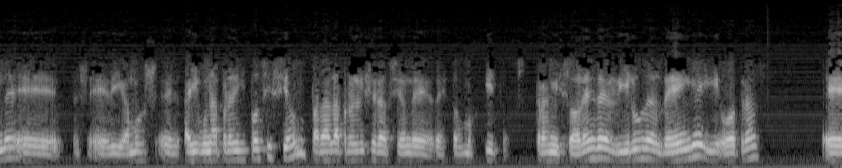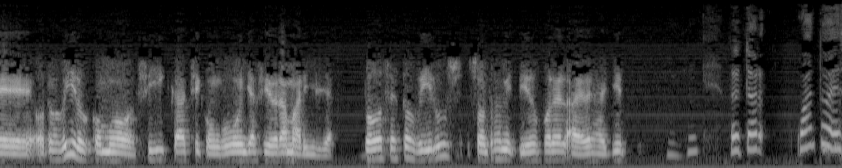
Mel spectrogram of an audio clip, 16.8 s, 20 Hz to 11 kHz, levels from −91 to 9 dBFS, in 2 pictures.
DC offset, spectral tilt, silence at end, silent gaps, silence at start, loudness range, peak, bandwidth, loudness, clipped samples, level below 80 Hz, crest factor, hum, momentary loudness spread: 0.2%; -7 dB/octave; 0 s; none; 0 s; 4 LU; -6 dBFS; 8.6 kHz; -23 LUFS; under 0.1%; -66 dBFS; 16 dB; none; 12 LU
